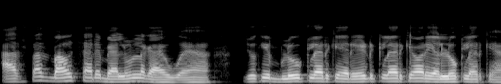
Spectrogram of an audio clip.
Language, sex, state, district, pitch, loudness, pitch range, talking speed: Hindi, male, Jharkhand, Garhwa, 135 Hz, -14 LUFS, 125-150 Hz, 240 wpm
